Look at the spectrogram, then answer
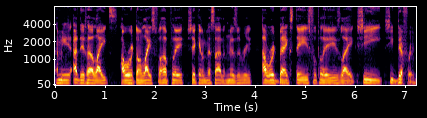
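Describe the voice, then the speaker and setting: A man's fairly low voice at a moderate pace, on a very clean recording with a silent background. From New Orleans, Louisiana. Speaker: actor and independent filmmaker. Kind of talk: casual vlog monologue. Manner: casual, conversational with many fillers.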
